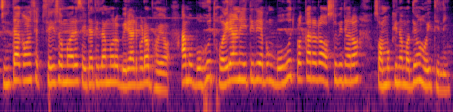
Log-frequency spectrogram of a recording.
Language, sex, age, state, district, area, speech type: Odia, female, 60+, Odisha, Jajpur, rural, spontaneous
